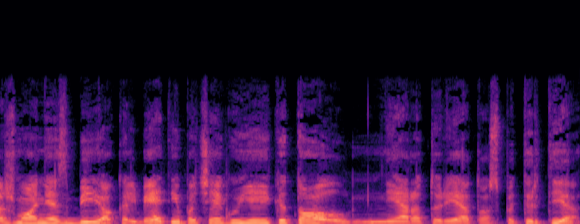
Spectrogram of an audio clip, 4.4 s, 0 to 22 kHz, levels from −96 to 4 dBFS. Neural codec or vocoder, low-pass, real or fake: none; 14.4 kHz; real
